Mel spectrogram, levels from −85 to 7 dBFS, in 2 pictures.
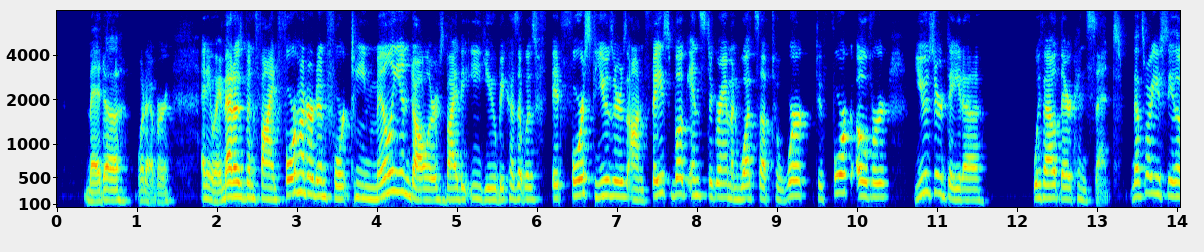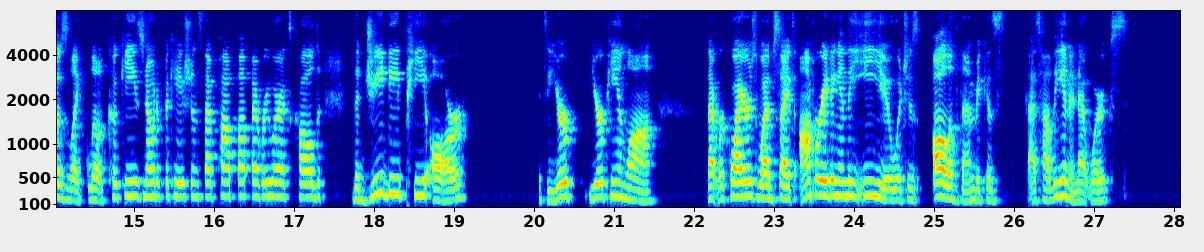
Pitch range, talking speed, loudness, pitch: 175-220 Hz, 155 wpm, -24 LUFS, 205 Hz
